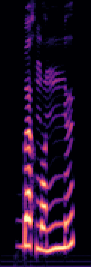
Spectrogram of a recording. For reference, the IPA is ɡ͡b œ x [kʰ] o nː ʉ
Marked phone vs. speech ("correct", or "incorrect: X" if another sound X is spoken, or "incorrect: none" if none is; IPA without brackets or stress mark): incorrect: ŋ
